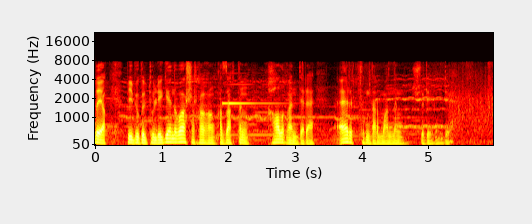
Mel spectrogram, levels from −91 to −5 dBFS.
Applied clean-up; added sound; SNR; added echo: none; Piano; 14 dB; none.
